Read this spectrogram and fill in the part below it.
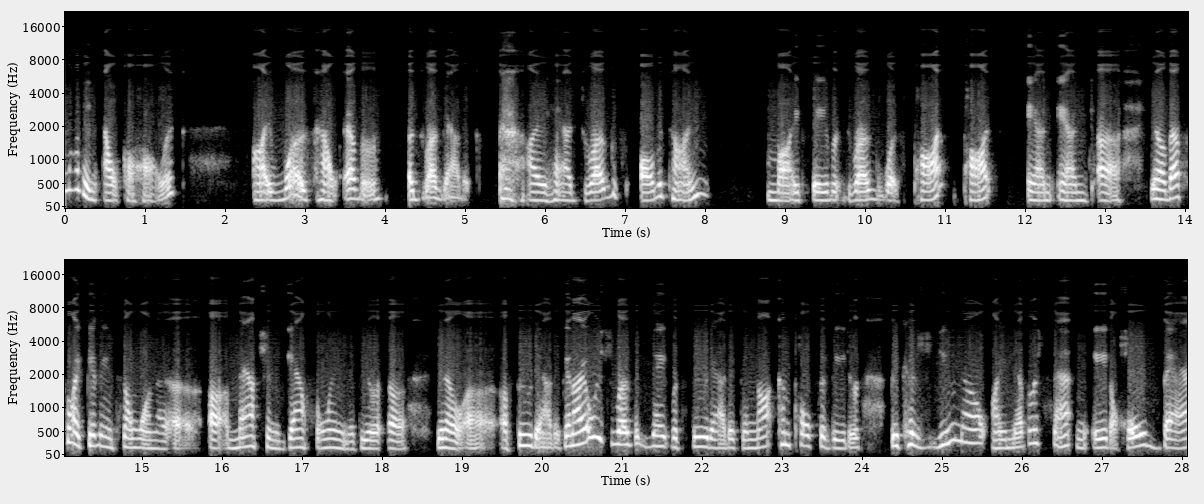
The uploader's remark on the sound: the 100 Pounders Phone Meeting, 1/10/23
